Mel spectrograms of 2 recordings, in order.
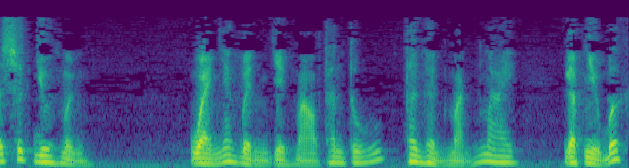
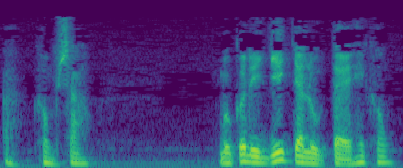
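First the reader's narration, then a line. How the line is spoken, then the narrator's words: Dazed, sighing. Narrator (Vietnamese): Dương Quá như tỉnh mộng, thở dài nói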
